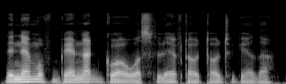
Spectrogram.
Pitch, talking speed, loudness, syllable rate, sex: 100 Hz, 190 wpm, -19 LUFS, 4.9 syllables/s, male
